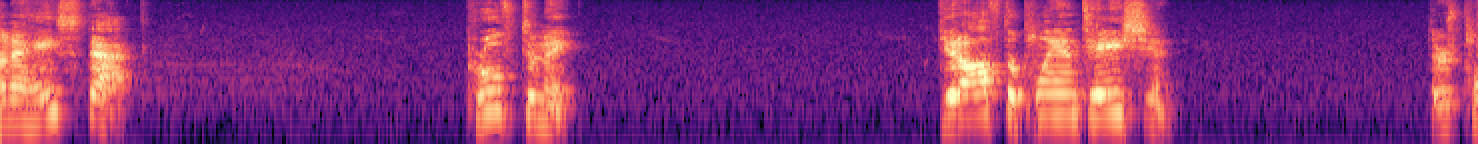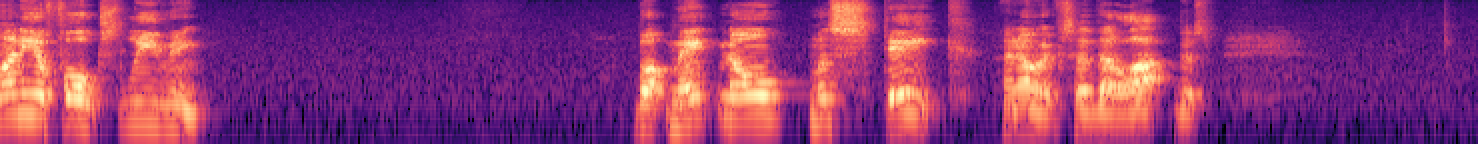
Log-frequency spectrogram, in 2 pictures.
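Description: A middle-aged man talks calmly and close by, with pauses between his phrases.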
